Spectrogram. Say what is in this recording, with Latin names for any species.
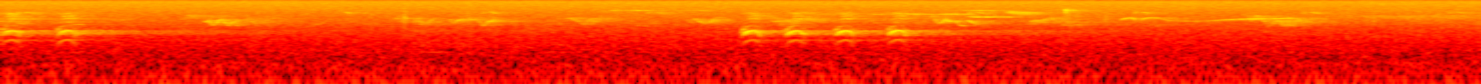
Corvus brachyrhynchos, Vireo olivaceus, Bombycilla cedrorum, Setophaga virens, Contopus virens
